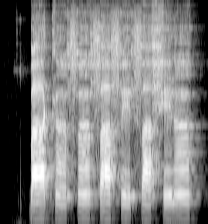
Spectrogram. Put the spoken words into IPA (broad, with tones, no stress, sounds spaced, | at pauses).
k͡p a˧ k ã˨ f ã˨˦ f a˧ f ɛ̃˨ f a˨ h ɛ̃˨˦ ɾ ã˦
